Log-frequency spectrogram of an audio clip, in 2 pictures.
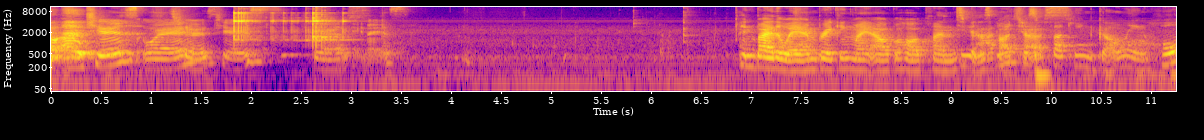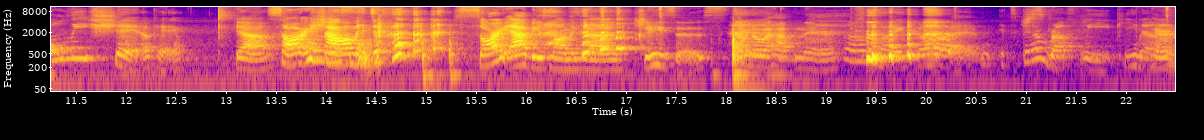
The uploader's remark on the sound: Share one single mic. Fridge in the background, clinking soju bottles, and echoed laughter in the concrete studio apartment located in Downtown LA.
